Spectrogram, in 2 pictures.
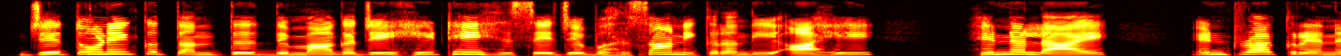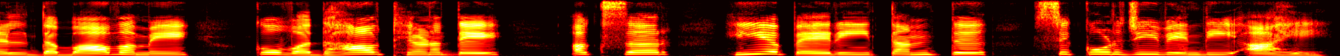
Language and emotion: Sindhi, neutral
